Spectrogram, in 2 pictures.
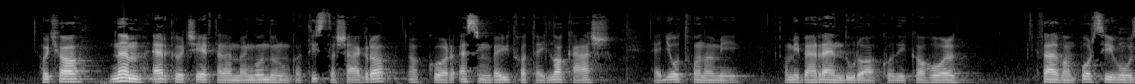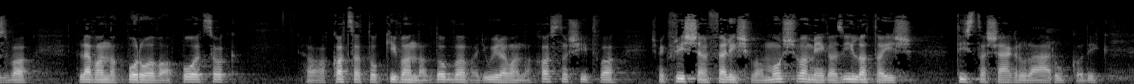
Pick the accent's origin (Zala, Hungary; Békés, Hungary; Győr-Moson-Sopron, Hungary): Békés, Hungary; Gyula; A gyulai gyülekezetben, ahonnan én jövök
